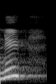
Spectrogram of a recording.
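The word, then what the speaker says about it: knit: फिर निट, निट का मतलब होता है बुनना, second form निट and third form is निट, यहाँ पर कि साइलेंट है, निट निट निट।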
